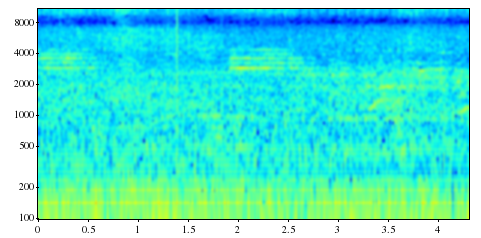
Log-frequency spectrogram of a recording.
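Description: Steady low road rumble inside a moving car's cabin, with two brief high-pitched tones about two seconds apart.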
